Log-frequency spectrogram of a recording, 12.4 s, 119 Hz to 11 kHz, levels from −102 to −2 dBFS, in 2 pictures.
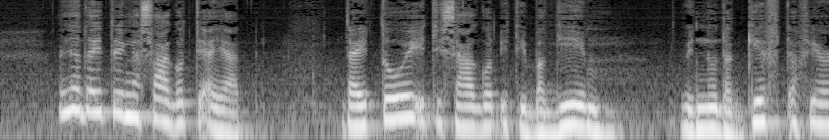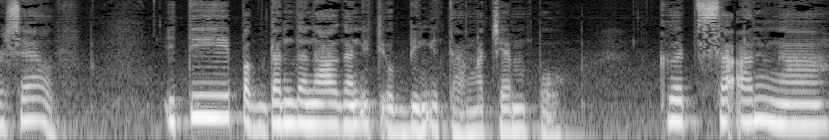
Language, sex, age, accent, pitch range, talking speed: Filipino, female, 50-69, native, 165-215 Hz, 130 wpm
